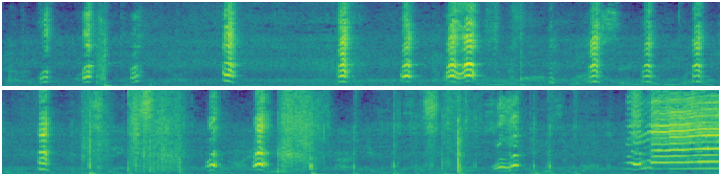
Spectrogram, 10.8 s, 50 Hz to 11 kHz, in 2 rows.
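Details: A 4-week-old goat kid, being tucked in to sleep in a slipper, gives a run of short, squeaky, nasal bleats and chirps in quick succession.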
